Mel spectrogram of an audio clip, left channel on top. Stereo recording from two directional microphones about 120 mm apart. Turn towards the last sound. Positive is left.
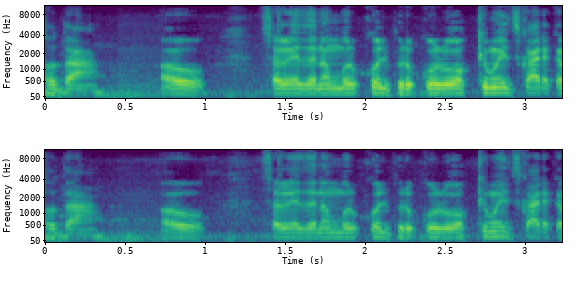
turn(degrees=20)  # may be behind; listen again after turning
